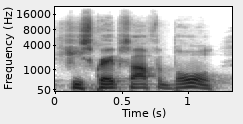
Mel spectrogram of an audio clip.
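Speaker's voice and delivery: plain reading voice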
